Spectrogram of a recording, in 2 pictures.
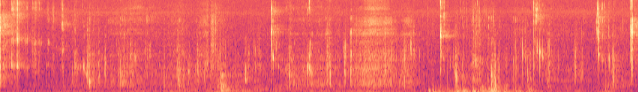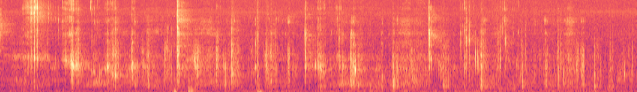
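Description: Close-miked eating of raw shrimp: wet chewing and lip smacks, broken by frequent short, irregular clicks of biting.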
